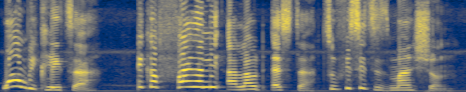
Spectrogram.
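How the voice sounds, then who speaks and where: A woman's voice: sits high, huge pitch swings, moderate pace, gravelly. A woman with a Nigerian accent telling a story in a dramatic scripted narration.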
